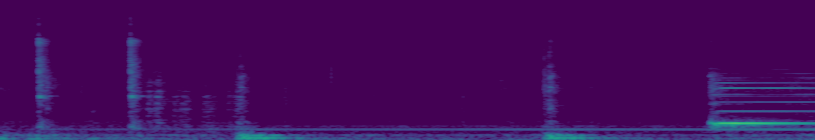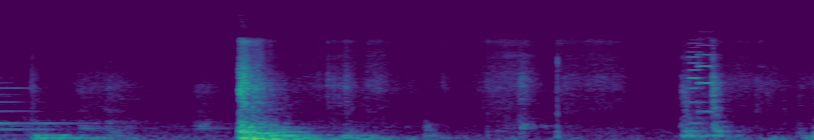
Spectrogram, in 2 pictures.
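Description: Modernised ZUD passenger lift arriving at a floor: a faint steady hum from the drive with a few dull thumps, then an electronic arrival chime a little over five seconds in, a single tone fading out over about a second. A short noisy clatter follows about eight seconds in.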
